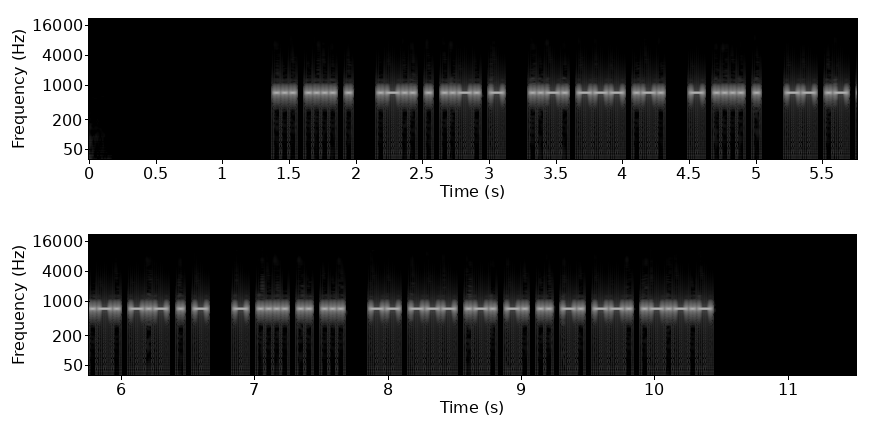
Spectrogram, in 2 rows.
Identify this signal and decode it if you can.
Morse code, heard as a keyed tone, about 40 wpm, 700 Hz. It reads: SHE LEFT FOR THE MARKET THIS MORNING.
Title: Sentences from Top 1000 Words - Review Part 3 - 40wpm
